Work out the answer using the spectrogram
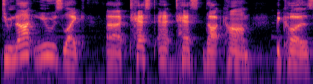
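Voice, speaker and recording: A man talks with lively intonation. Music can be heard behind him. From Canada. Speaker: game streamer. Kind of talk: live stream commentary. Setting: live stream. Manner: fast; slurred words blending together.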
